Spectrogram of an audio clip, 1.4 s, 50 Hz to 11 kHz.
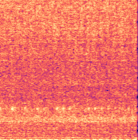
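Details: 2022 Kymco XTown 300 at idle, after installing a new Malossi variator with 17 g weights, clutch and bell housing; the old variator rattled like marbles: now an even, steady putter about thirteen beats a second, no rattle; healthy idle.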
